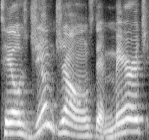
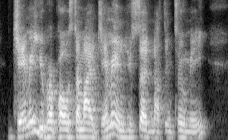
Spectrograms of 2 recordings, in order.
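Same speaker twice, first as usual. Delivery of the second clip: heavy, deep, hard-edged voice; 4 semitones lower than usual. Quoting his mother, imitating a hard, deep voice. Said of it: "that's how she sound".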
